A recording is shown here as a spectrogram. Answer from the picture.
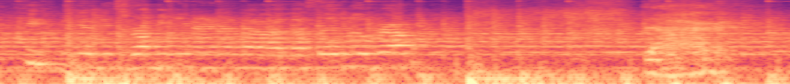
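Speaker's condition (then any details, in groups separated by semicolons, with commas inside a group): No condition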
